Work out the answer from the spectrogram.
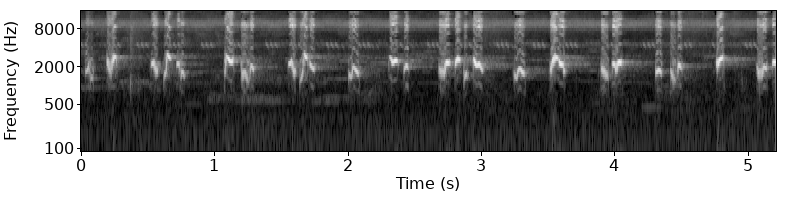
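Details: Lure recording of a yellow-vented bulbul's long 'ropel' morning song, meant to prompt other bulbuls to sing; short bright chirping phrases of two or three notes follow one another rapidly and unevenly throughout, with a clean quiet background.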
